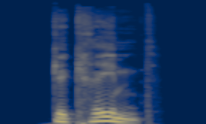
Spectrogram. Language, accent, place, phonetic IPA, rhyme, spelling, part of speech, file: German, Germany, Berlin, [ɡəˈkʁeːmt], -eːmt, gecremt, verb, De-gecremt.ogg
- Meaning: past participle of cremen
